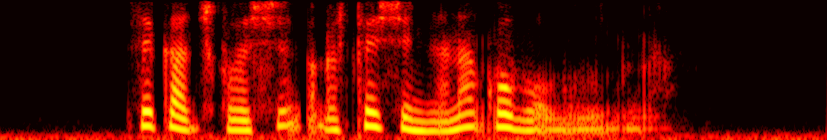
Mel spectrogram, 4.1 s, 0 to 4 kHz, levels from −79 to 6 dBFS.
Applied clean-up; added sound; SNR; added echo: neural diffusion model UNIVERSE++.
